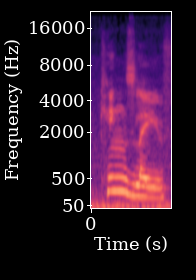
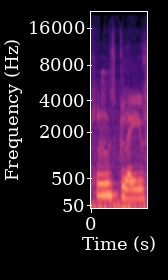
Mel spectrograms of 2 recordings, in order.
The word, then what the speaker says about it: Kingsglaive: But this is Kingslave, Final Fantasy 15, I think is how you say it. Kingsglaive.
